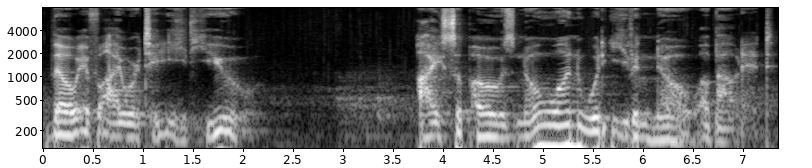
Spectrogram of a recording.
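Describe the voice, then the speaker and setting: A man playing an injured, menacing dragon who guards his gold hoard, speaking in a slow, deliberate, husky voice in an ASMR roleplay. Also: dark tone, slight background noise. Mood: musing, threatening. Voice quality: husky, breathy, deep.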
